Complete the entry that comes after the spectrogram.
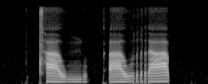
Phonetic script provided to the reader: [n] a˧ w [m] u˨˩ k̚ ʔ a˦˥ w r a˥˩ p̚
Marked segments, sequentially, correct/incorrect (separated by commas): incorrect, correct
